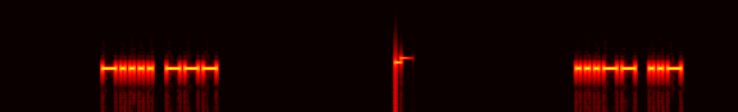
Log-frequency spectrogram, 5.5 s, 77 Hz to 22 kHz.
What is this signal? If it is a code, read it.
Morse code, heard as a keyed tone, about 36 wpm, 700 Hz. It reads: 6O 3U
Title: Single-Letter Single-Number 35wpm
